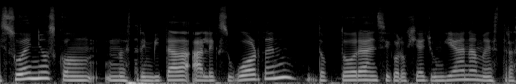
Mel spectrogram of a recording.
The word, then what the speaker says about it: Warden: Y bueno, por si acaso su apellido se deletrea W-A-R-D-E-N, Worden, ¿no? así se pronuncia, pero ese es...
